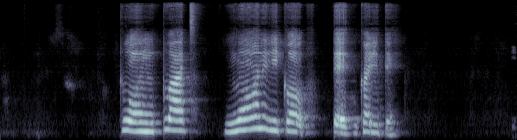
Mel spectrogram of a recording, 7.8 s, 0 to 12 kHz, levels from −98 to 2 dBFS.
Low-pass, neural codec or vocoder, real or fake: 10.8 kHz; codec, 24 kHz, 0.9 kbps, WavTokenizer, medium music audio release; fake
